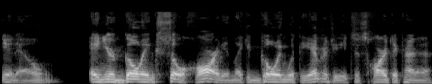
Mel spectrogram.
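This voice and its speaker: Over a quiet background, a man with an American accent talks fairly quickly in a fairly low pitch, with ordinary pitch variation. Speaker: rock singer. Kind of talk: casual chat. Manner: animated.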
